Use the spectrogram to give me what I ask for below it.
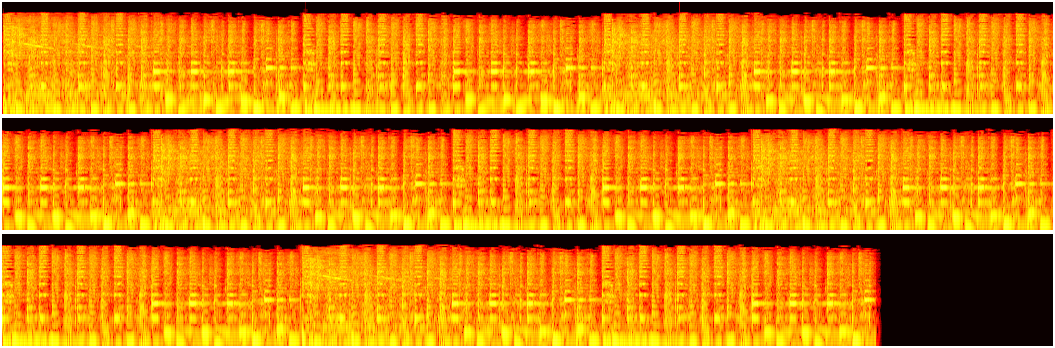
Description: Voilà. La stéréo est mise, et amélioration de l'ensemble.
